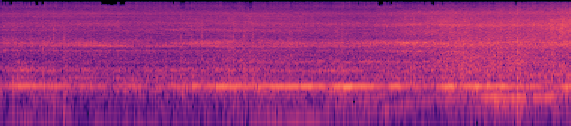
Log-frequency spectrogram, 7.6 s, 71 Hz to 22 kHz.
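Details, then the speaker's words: Used Atlas EMD S9 locomotive without a sound decoder, after earlier lubrication: a thin, steady high whine over the track noise, absent at slow speed, climbing as it speeds up; suspected over-lubrication or lubing in the wrong spots. "When the speed increases, you can really hear that whine."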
